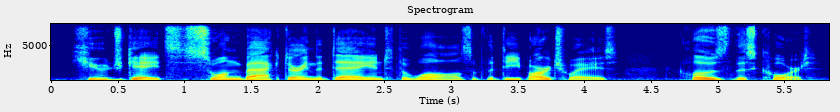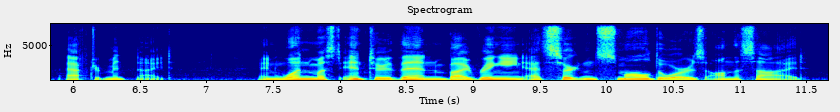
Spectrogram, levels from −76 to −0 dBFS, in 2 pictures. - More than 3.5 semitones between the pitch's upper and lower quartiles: Yes, average, 3.9 semitones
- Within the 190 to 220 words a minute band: No, average, 170 wpm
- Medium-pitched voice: No, low, 110 Hz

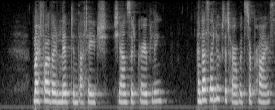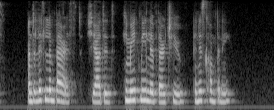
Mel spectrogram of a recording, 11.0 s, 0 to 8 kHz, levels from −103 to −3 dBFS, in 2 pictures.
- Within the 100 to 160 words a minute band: No, average, 175 wpm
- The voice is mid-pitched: No, high, 240 Hz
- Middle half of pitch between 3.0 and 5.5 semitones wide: No, narrow, 2.5 semitones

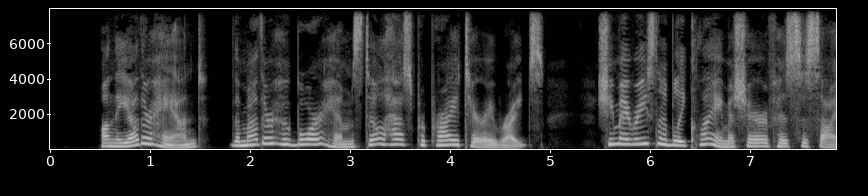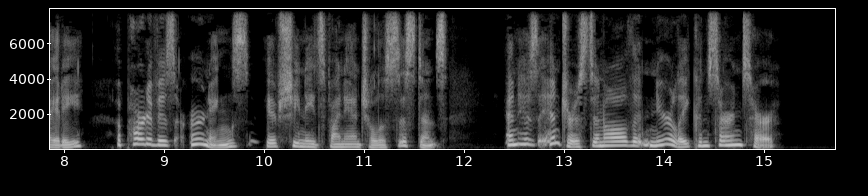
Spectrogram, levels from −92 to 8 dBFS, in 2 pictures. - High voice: Yes, high, 230 Hz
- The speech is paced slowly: No, average, 155 wpm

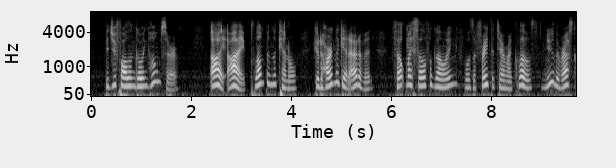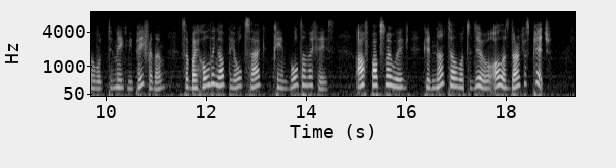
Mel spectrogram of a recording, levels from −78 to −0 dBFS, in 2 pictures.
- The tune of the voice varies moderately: Yes, average, 4.3 semitones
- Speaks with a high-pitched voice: Yes, high, 245 Hz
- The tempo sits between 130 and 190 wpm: No, average, 200 wpm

